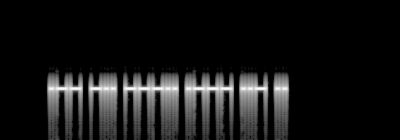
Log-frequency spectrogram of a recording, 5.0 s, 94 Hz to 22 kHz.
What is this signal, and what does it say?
Morse code, heard as a keyed tone, about 28 wpm, 700 Hz. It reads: WD8JUI
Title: USA Call Signs - 6 Characters - Repeated 3x - 28wpm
